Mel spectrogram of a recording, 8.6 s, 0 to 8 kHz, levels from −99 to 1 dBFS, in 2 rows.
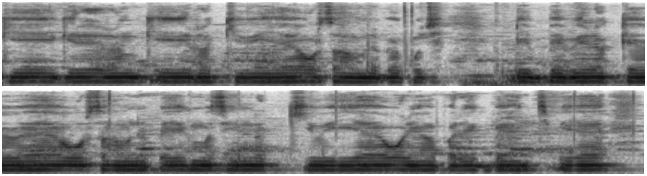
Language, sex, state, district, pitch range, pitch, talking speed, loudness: Hindi, male, Uttar Pradesh, Shamli, 105-110 Hz, 110 Hz, 215 wpm, -12 LUFS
